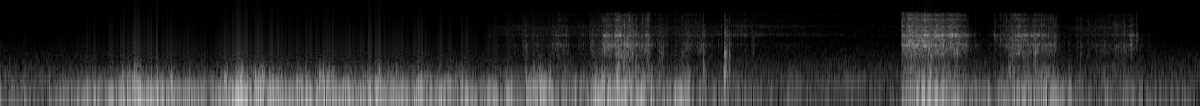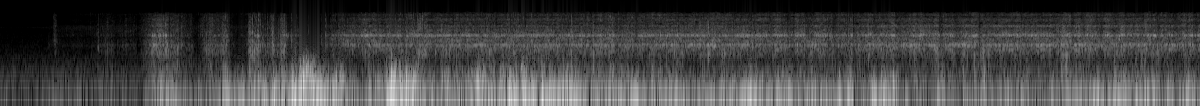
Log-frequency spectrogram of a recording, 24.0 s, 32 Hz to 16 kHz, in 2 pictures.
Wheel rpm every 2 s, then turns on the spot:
0, 0, 0, 10, 20, 10, 0, 20, 70, 70, 60, 70.
6-8 10-12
